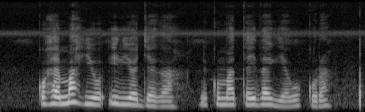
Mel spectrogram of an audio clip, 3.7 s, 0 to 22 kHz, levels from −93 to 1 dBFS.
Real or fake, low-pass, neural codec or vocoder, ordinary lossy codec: real; none; none; none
